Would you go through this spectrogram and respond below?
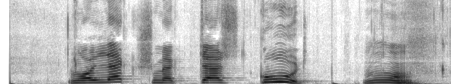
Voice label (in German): Sprachnachricht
